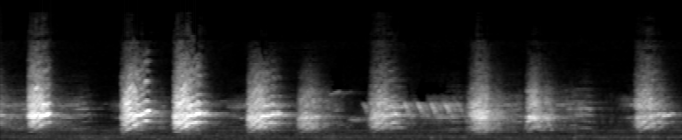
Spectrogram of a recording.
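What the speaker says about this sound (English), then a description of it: "there is a bird battle going on" Birds chirp and squawk in a noisy squabble, a burst of harsh, shrill calls coming in irregular clusters, loud and close against an otherwise quiet background.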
